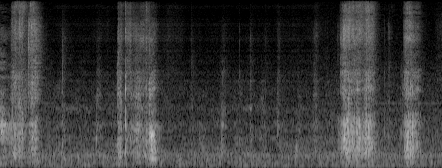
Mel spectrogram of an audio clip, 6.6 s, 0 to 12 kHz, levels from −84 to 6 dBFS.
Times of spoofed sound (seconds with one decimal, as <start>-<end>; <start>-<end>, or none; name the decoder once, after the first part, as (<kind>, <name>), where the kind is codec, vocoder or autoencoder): 0.8-4.8 (codec, SNAC)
